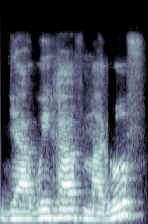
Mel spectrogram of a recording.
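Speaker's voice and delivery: ordinary talk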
